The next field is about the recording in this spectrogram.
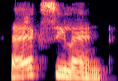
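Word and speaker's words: excellent: देखिए XC, क्या पढ़ते हैं, XC। और यहाँ पर देखिए डबल L का उच्चारण ले करते हैं, ई को एक ही मात्रा पढ़ते हैं, एन को आधा नए और टी को टे पढ़ते हैं।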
